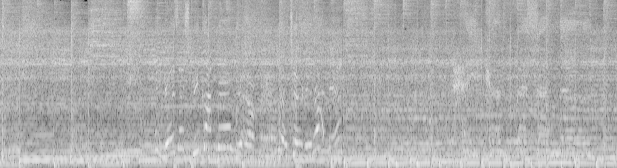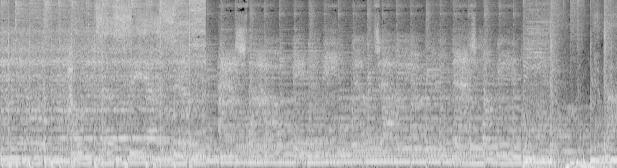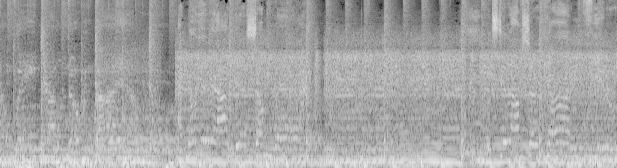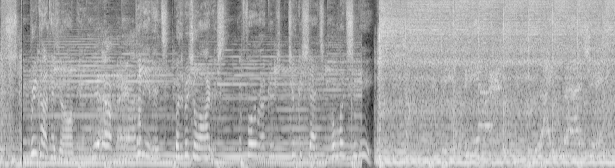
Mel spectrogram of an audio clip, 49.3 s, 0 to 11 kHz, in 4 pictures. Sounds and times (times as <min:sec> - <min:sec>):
Music: 0:00.0 - 0:49.3
Speech: 0:03.0 - 0:07.0, 0:09.1 - 0:11.8, 0:34.2 - 0:44.5.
